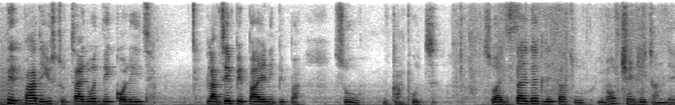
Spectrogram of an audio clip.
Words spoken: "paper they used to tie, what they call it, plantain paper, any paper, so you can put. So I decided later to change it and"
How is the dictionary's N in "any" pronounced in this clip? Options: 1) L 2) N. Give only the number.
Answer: 2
